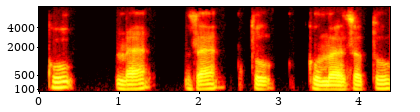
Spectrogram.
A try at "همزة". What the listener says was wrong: இல்ல சின்ன காஃப் கூண்டா வந்து இது ஸ்டார்டிங் ஆஹா கூ அல்லது ஹூ ஆ ஹூ ஆ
